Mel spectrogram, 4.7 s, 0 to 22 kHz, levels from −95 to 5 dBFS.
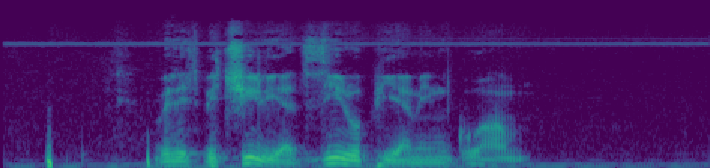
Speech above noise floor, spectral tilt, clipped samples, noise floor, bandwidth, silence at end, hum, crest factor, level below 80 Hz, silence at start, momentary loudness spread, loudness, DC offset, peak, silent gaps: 27 dB; -4.5 dB/octave; under 0.1%; -62 dBFS; 13.5 kHz; 1.2 s; 50 Hz at -60 dBFS; 20 dB; -56 dBFS; 0.3 s; 15 LU; -36 LUFS; under 0.1%; -18 dBFS; none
